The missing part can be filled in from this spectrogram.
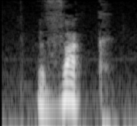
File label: "vak", Dutch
